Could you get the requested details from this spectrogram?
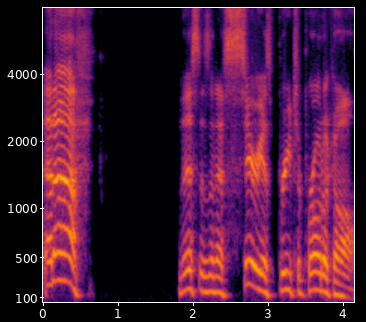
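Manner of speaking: clear, loud, commanding bellow with authority. After a long commotion, a gentleman cuts in with a loud, bellowing, clear voice. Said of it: "a loud, bellowing, clear voice says".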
